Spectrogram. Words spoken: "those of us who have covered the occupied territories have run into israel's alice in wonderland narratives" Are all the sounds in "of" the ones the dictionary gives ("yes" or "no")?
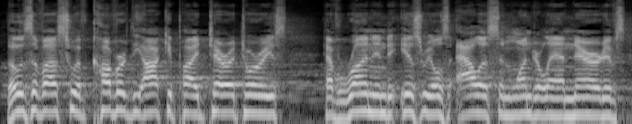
yes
